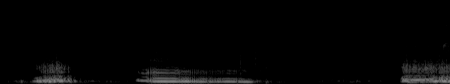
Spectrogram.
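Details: A very tired Shih Tzu snores while sleeping, in low, buzzy, drawn-out breaths of about a second each, with quiet gaps between rumbling, rattling bursts in a deep, growl-like register.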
